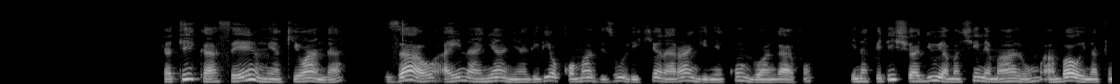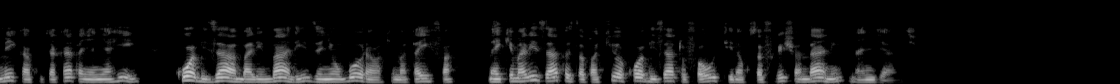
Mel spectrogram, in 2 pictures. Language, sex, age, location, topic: Swahili, male, 25-35, Dar es Salaam, agriculture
